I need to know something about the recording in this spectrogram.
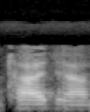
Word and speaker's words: Tyjon: You hit it correctly on Tyjon. That's how you say his name.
